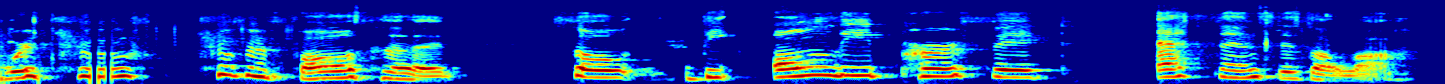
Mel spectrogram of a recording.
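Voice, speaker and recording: The accent here is Spanish. This female speaker's intonation moves in a lively way. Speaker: participant in discussion. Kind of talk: group spiritual discussion. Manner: halting.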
